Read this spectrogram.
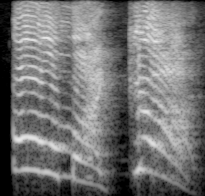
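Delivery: very high, loud, drawn-out yell; excited shout. Real, not acted. Reacting to a dangerous ball in, slow loud yell. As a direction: scream at a great cross.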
